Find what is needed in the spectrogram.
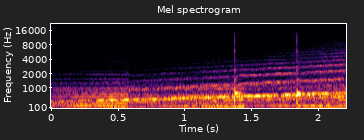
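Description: Synthesized riser: a buzzy tone climbing steadily in pitch, with two short clicks near the end.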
